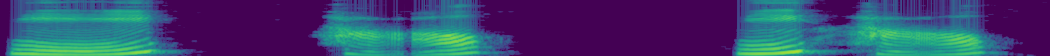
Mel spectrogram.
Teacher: if two thirds appear next to each other the first one should be pronounced as a rising tone which we call the second tone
